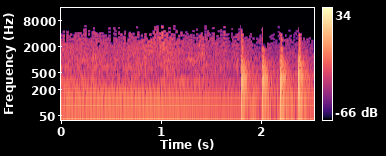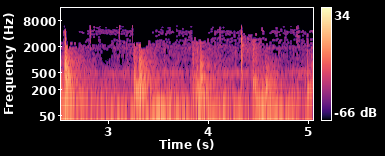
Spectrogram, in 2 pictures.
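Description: Knocking on a door: five quick, sharp raps in an even rhythm, then a few softer, uneven knocks, all over a low steady hum.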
